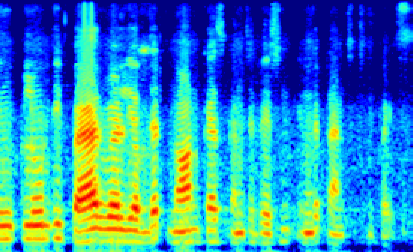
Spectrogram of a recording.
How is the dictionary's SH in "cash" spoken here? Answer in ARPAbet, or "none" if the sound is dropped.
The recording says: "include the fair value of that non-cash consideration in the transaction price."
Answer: S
